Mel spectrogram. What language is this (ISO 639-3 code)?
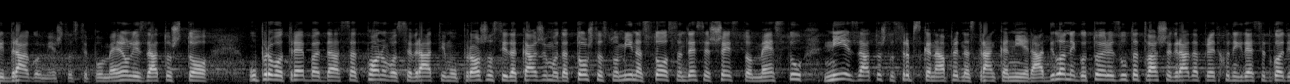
srp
